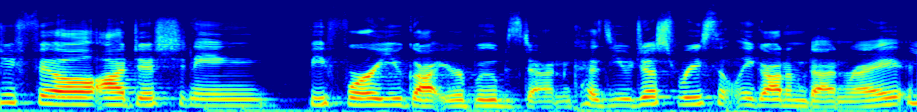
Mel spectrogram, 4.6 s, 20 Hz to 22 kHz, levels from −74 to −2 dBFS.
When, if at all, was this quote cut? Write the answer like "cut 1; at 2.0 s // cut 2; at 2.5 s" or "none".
none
